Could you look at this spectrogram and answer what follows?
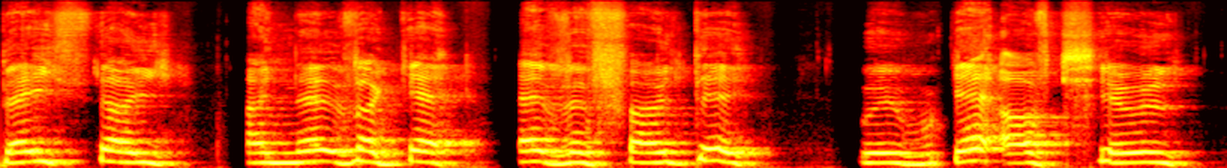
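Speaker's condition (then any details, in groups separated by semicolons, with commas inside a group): Ataxic cerebral palsy; interview taken very slow, word for word, as mother advised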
